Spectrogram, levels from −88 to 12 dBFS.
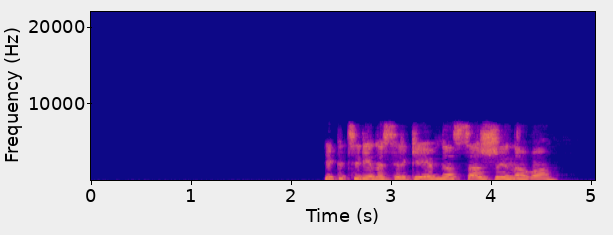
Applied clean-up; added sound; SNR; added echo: neural mask model DeepFilterNet 3.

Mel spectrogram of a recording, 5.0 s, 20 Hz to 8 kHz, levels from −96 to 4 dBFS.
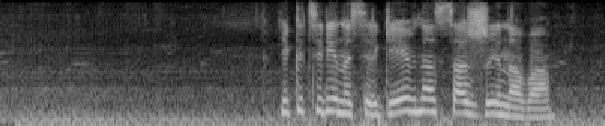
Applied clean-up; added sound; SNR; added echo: none; none; none; none.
